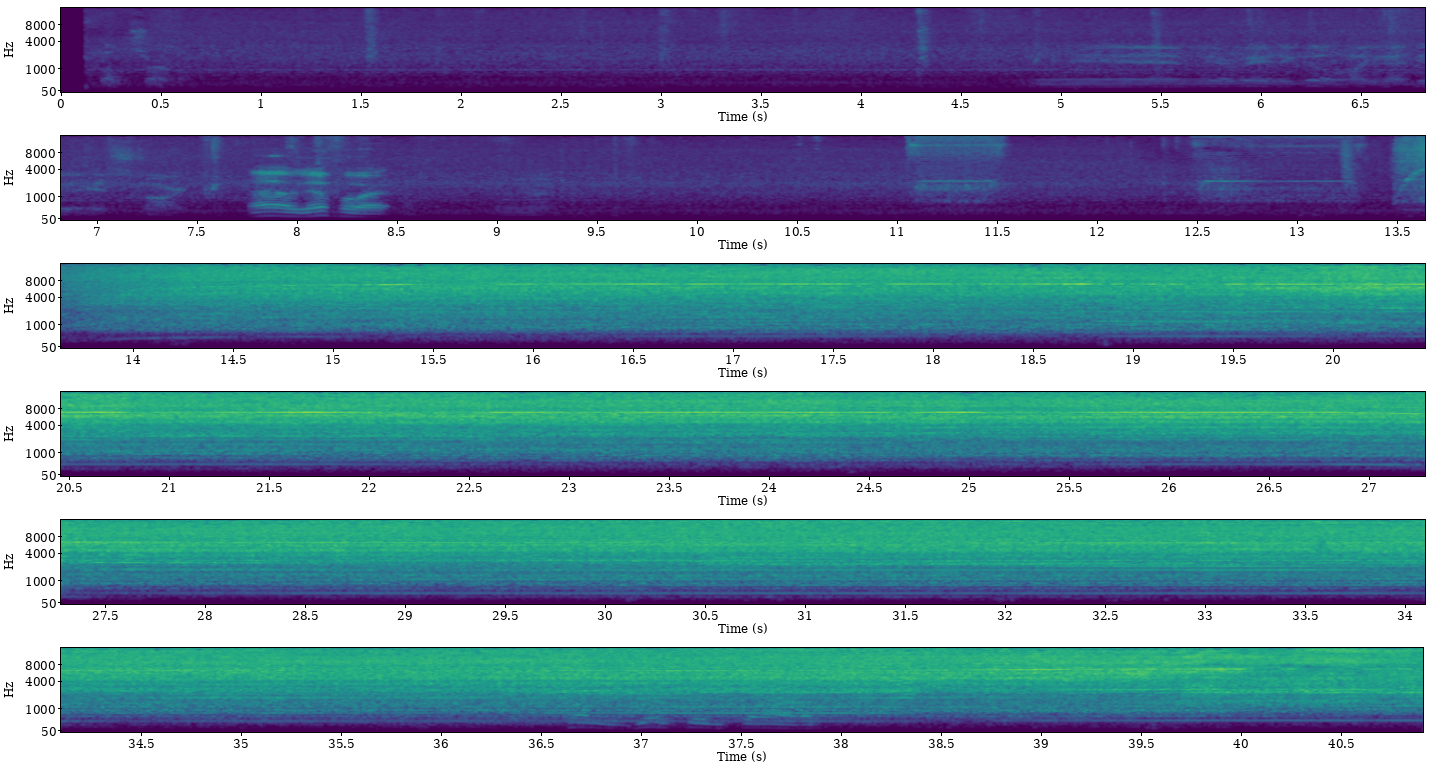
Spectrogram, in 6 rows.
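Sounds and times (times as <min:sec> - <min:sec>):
router spindle whining: 0:11.1 - 0:11.6, 0:12.5 - 0:40.9.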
